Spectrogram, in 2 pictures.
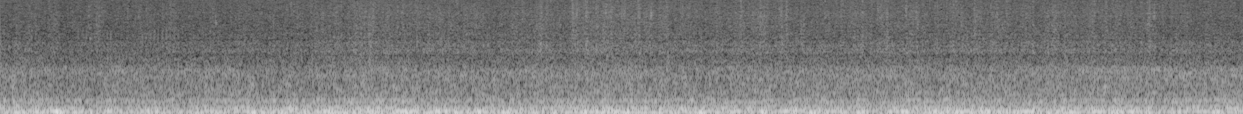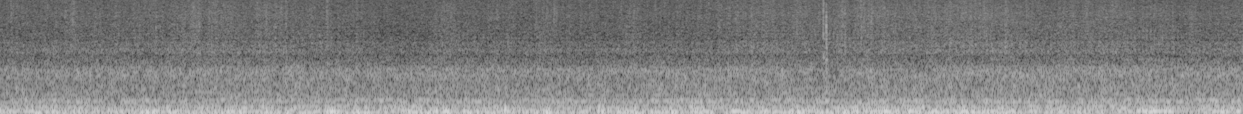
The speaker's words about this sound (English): The driver is on a long and familiar trip, down a secluded road, in a car whose lights are barely able to stay awake.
